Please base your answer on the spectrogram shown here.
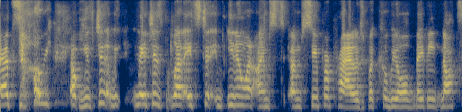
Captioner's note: stammers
